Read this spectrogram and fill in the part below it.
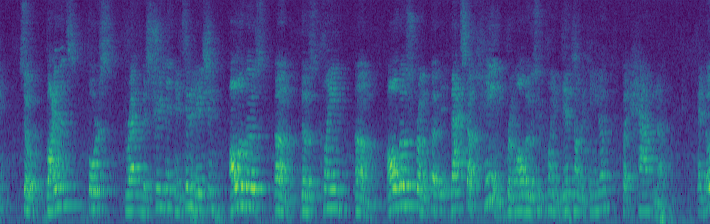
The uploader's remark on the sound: Sorry about the audio quality.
